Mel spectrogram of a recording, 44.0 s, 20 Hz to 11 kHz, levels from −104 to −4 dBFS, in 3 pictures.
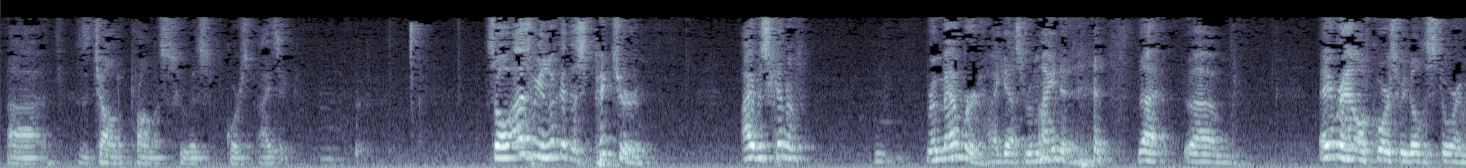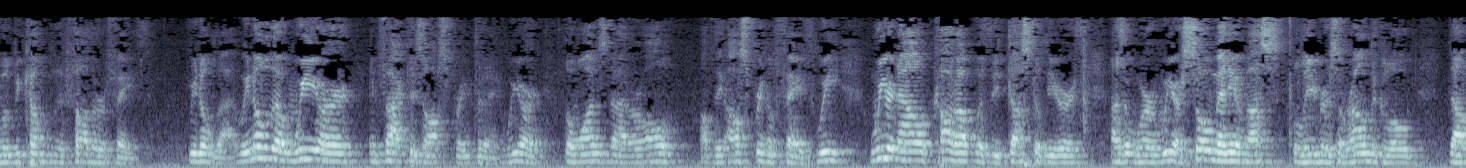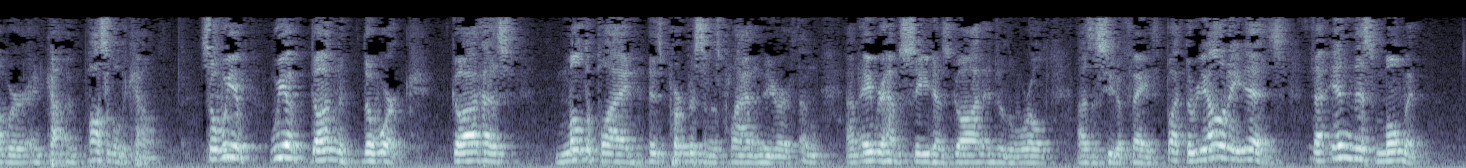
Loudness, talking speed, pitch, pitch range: -23 LUFS, 185 wpm, 145 Hz, 125-165 Hz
